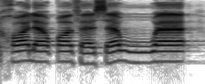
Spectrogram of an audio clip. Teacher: خاء مفخمة لأنها من حروف خص ضغط قض، وهي الحروف السبعة المفخمة، لا بد من تفخيم الخاء.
